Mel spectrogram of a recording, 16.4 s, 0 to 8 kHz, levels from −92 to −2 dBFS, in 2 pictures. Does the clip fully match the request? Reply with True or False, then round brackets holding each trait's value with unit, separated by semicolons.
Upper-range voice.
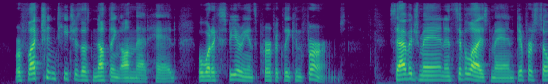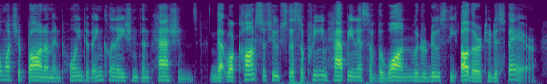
False (140 Hz)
